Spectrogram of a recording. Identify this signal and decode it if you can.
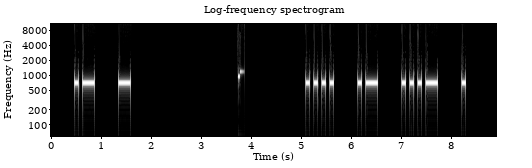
Morse code, heard as a keyed tone, about 15 wpm, spaced as for 11 wpm, 700 Hz. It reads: AT HAVE
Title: 2x Character Spacing - Top 100 Words - 15wpm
